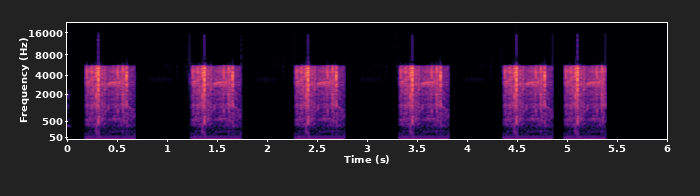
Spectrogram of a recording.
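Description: Computer-made sound effect: six identical half-second bursts, each starting with a sharp click, about one a second, the last two back to back.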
